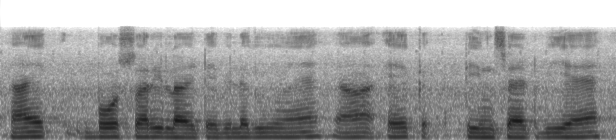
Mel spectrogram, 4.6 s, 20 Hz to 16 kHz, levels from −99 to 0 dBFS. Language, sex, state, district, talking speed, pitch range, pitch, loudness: Hindi, male, Uttar Pradesh, Shamli, 195 wpm, 110-115 Hz, 115 Hz, -19 LUFS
